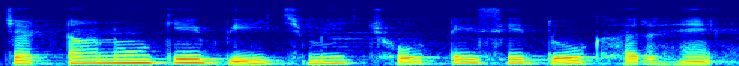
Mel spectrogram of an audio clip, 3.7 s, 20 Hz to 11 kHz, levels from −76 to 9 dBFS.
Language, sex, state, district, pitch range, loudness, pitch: Hindi, male, Maharashtra, Mumbai Suburban, 140-170 Hz, -16 LUFS, 150 Hz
